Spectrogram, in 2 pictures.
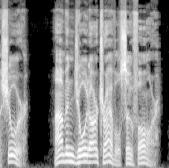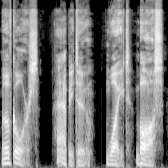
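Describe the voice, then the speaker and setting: A man's voice: lowish voice, darkish tone, no room sound, clean studio sound. A man voicing a troubled, guilt-haunted wasteland companion in a video game, speaking in an earnest, plain-spoken way. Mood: easygoing. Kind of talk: video game voice acting, dramatic dialogue.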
